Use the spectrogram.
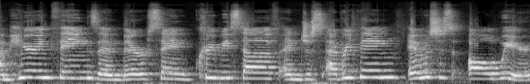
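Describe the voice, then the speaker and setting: The speaker talks at a moderate pace with ordinary pitch variation, amid audible room echo and noticeable background noise. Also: woman. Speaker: YouTuber. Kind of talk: storytime vlog. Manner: casual, filler-heavy.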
